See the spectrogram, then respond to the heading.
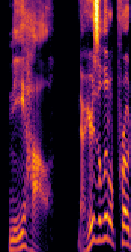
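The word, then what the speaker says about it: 你好: But when you put two third tones together, the first one actually changes to a second tone, just to make it flow better. So we say it like ni hao, a rising tone followed by a dipping tone.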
